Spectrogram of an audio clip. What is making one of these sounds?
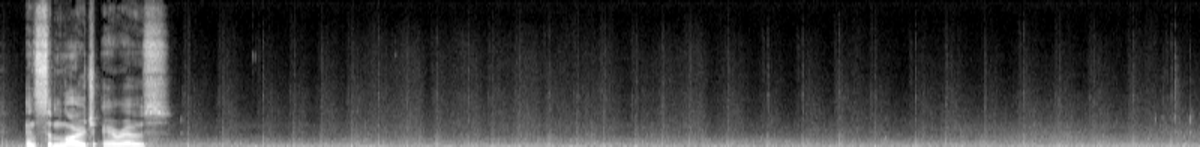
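Footsteps scuff along a stone floor.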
